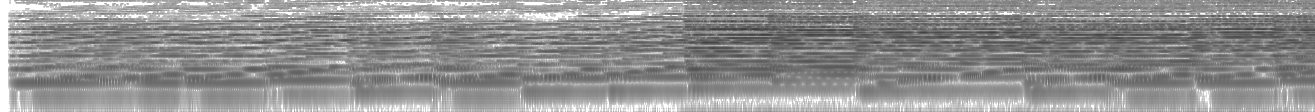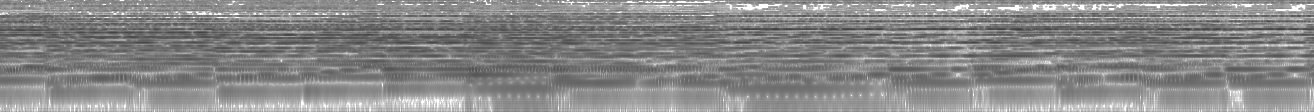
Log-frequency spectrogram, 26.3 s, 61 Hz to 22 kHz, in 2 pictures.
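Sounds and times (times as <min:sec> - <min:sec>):
organ: 0:00.1 - 0:26.2.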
